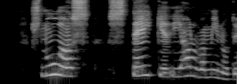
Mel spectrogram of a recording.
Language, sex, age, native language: Icelandic, female, 11, Icelandic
